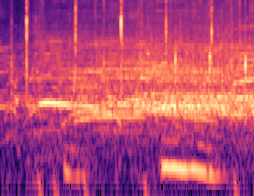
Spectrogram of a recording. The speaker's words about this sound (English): so guys, this is the crowd.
